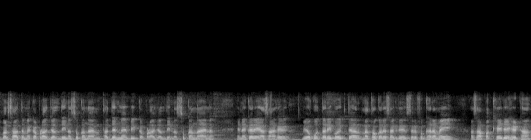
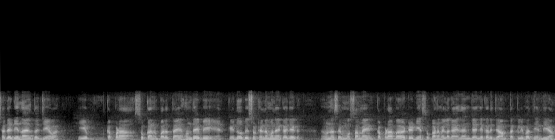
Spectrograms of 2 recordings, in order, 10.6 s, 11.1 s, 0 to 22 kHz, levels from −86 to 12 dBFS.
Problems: none marked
